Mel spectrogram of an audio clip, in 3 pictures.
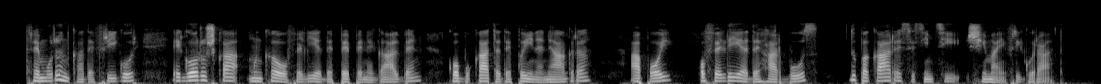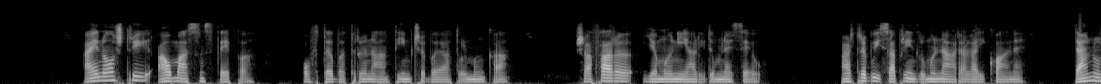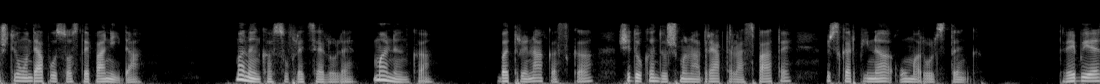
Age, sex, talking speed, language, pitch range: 20-39, female, 140 wpm, Romanian, 115-140 Hz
